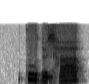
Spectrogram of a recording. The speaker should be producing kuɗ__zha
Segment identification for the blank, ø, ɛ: ø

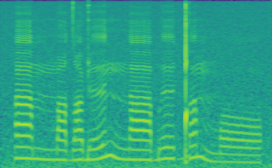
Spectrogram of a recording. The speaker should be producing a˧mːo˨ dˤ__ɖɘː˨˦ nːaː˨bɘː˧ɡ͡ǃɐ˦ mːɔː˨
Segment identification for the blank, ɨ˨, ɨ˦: ɨ˨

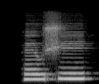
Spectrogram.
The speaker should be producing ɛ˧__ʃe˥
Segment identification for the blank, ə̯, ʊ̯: ʊ̯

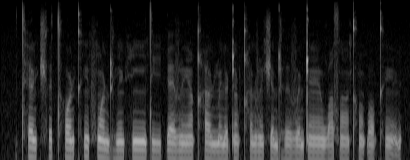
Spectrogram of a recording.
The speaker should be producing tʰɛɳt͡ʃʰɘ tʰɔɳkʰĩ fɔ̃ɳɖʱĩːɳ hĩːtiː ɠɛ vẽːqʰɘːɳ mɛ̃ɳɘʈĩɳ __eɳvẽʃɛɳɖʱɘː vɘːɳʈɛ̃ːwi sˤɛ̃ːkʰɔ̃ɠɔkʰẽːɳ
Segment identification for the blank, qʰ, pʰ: qʰ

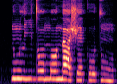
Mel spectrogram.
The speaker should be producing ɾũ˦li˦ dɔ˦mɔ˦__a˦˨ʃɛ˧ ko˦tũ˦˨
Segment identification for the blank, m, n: n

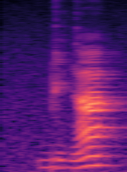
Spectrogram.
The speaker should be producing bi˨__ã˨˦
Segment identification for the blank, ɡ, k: ɡ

